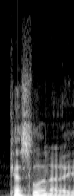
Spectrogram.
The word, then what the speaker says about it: Castellaneta: And then they brought Dan Castellaneta. Is that how you say it? Castellaneta, yeah.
